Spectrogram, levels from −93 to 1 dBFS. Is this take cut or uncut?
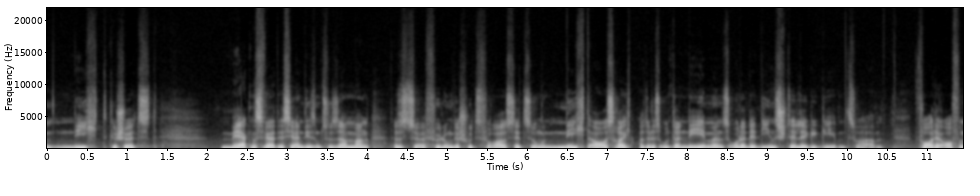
cut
